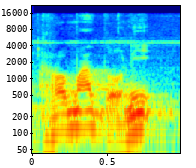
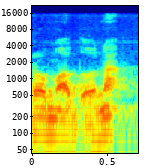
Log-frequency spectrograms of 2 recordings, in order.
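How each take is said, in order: First: The word ends with an 'i' vowel. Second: The word ends with an 'a' vowel. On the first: "Namun yang lebih baik dibacanya Ramadhani" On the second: "Jika dibaca Ramadhana tetap puasanya tetap tetap sah"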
